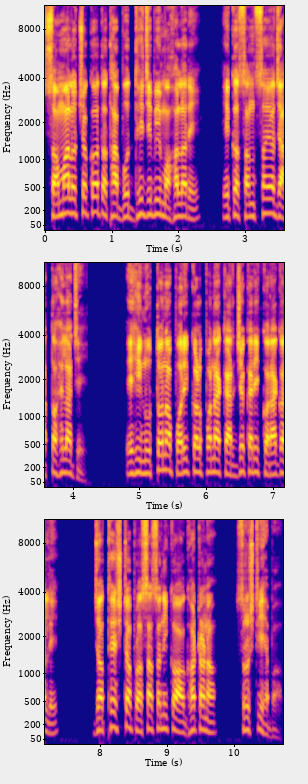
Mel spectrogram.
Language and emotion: Odia, neutral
